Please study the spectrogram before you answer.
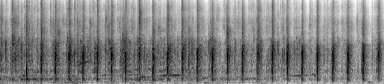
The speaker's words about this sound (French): Donc j'aimerais qu'on les applaudisse pour le spectacle qu'ils vous ont produit.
